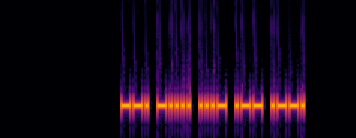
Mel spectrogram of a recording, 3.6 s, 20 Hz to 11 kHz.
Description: Morse code, heard as a keyed tone, about 40 wpm, 700 Hz. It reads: G6VWP
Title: DXCC-100 Call Signs - 5 Characters - Repeated 2x - 40wpm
